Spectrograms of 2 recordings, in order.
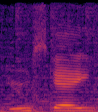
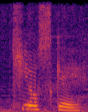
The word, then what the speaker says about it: Kyosuke: Not that I'm all that familiar with pronouncing Japanese, but isn't his name pronounced Kiyusuke? No, it's Kyosuke. Yeah, it's Kyosuke. And It's- Japanese is weird because Y-O-S apparently sounds the same as Y-O-U-S.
